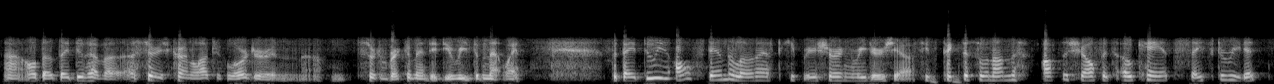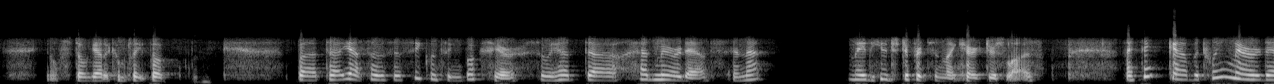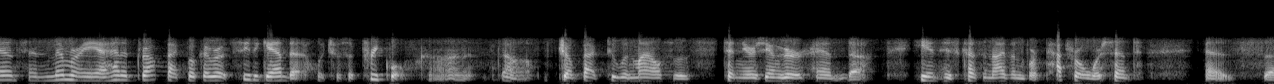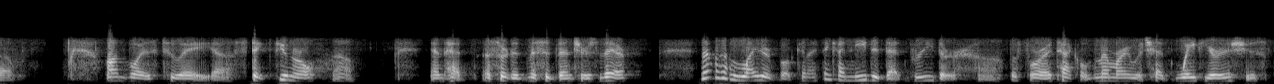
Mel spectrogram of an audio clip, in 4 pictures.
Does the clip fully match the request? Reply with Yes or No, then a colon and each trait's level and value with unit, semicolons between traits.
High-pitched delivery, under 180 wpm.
No: high, 210 Hz; average, 185 wpm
